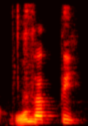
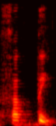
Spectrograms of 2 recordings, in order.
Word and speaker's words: Саты: Как правильно ударение в имени папы? Саты. Саты? Да, Саты. Я сейчас еще больше объясню.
